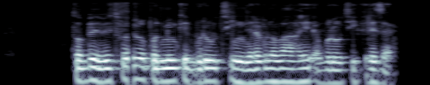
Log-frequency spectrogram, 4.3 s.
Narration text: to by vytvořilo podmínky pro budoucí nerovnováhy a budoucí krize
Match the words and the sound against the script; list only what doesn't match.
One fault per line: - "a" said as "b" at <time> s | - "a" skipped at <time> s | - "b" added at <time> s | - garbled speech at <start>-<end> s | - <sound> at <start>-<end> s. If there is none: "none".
- dropout at 1.3-1.3 s
- "pro" skipped at 1.9 s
